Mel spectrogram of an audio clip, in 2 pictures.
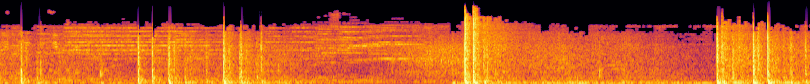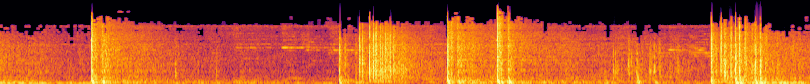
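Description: Aerial fireworks shells bursting in a long series of sharp booms, a second to a few seconds apart, with crackling between them. The loudest strike about four and a half seconds in, and several more come close together near the end.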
